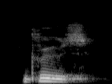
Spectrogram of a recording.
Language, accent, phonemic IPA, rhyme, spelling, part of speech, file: English, Southern England, /ˈɡɹuːz/, -uːz, grues, verb / noun, LL-Q1860 (eng)-grues.wav
- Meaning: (verb) third-person singular simple present indicative of grue; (noun) plural of grue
